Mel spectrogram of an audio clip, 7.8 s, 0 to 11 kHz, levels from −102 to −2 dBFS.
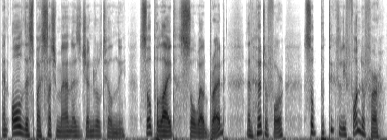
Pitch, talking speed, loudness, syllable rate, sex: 125 Hz, 170 wpm, -20 LUFS, 5.5 syllables/s, male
